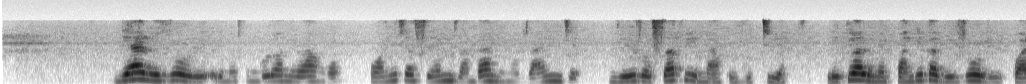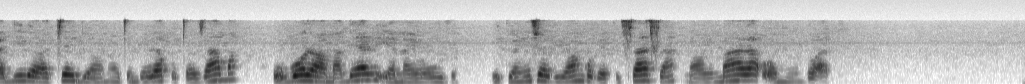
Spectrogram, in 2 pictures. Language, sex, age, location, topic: Swahili, female, 25-35, Dar es Salaam, finance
